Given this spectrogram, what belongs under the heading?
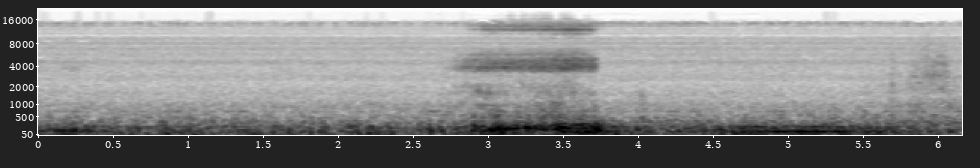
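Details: Pug sleeping in a cave-style pet bed, snoring: low, rough, irregular snoring breaths with a snorting noise.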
